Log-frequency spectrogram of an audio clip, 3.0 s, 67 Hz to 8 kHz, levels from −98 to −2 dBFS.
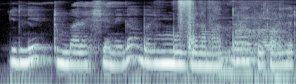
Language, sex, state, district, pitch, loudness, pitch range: Kannada, female, Karnataka, Dharwad, 215 Hz, -16 LUFS, 195-240 Hz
